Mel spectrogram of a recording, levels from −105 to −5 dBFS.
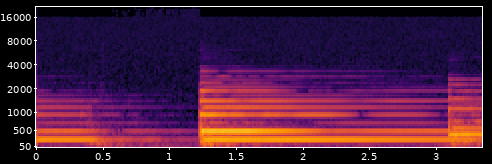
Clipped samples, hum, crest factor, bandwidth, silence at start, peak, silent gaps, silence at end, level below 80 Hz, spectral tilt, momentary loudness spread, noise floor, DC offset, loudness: under 0.1%; none; 16 dB; 3.6 kHz; 0 s; -12 dBFS; none; 0 s; -62 dBFS; -9.5 dB/octave; 12 LU; -55 dBFS; under 0.1%; -28 LUFS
